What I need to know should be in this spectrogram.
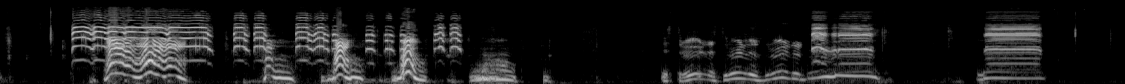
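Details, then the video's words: Fox terrier moaning with long, loud, wavering whines and lower bending groans, some sustained for nearly two seconds, separated by short breaks. "Moaning doggie, fox terrier"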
